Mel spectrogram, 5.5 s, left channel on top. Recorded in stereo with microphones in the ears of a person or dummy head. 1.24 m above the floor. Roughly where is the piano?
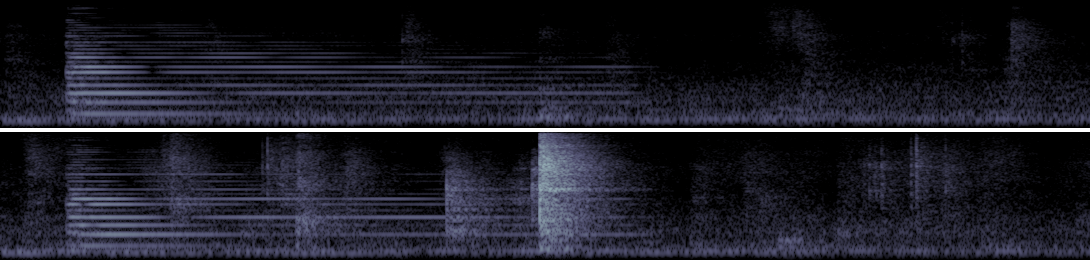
Left.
